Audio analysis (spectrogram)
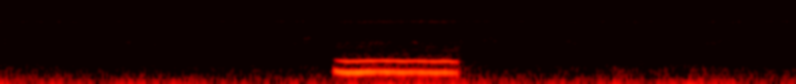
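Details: Rescue cat asleep with its head on an arm, letting out one loud, drawn-out whistling snore, a steady tone with a clear higher overtone lasting nearly a second, then quiet breathing and room hum.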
